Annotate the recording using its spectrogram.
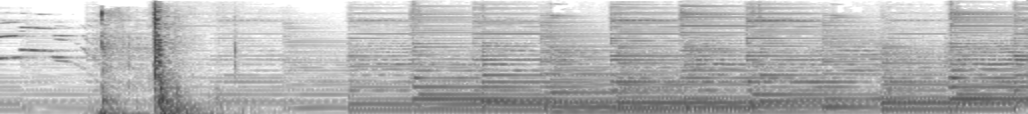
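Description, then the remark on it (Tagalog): A door is shut by someone leaving, with a single solid thunk near the start, and sustained music rises and carries on steadily for the rest of the moment. “Pakisara mo na lang ang pinto ah kapag lalabas ka na.”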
